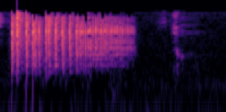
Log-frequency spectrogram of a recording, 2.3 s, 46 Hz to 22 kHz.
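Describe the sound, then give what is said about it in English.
A D8 and a D10 dice, rolled for a piloting roll in a game, rattle and clatter across a surface in a quick burst of sharp clicks lasting just over a second, followed by a faint brief knock. No one speaks. “Okay, make a piloting roll.”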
